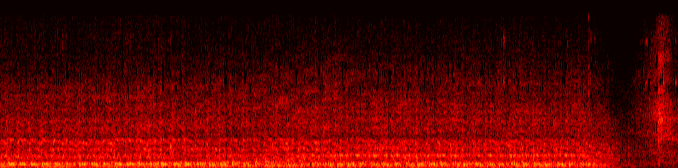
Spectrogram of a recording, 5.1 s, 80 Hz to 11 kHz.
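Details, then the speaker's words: 1996 Honda RVF400R (NC35) V4 with gear-driven overhead cams and fresh synthetic oil, idling cold, idle set slow at about 1250 rpm: a slow, slightly uneven idle with a steady gear whine; later the owner reported a bad bottom-end noise. "I'll start it up so you can hear it. They've got a unique sound that those gear-driven overhead cams. I'll let it idle for a second."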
